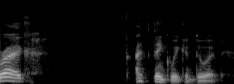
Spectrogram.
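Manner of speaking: pause with audible inhale before "I think". Quoting someone's reply about whether it can be done: breath and pause before I think. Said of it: "did you hear me take a breath before I said that?".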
